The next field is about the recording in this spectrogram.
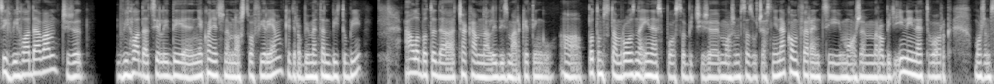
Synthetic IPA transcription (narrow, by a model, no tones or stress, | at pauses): siːɣʋiɦlad̪aːʋamt͡ʃiʒɛ | ʋiɦlad̪at͡sɪɛlid̪ijɛɲɛkɔɲɛt͡ʃnɛːmnɔʃst̪ʋɔfiɾɪɛmkɛɟɾɔbiːmɛt̪ɛnbiːt̪ubiː | ʔalɛbɔt̪ɛd̪at͡ʃakaːmnalid̪izma̰ɾkɛt̪iŋɡupɔt̪ɔmsuːt̪amɾʊɔznɛʔinɛːspʊɔsɔbit͡ʃiʒɛmʊɔʒɛmsazuːt͡ʃasɲiɟnakɔnfɛɾɛnt͡siːmʊɔʒɛmɾɔbiɟḭniːnɛt̪ʋɔɾkmʊɔʒɛm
